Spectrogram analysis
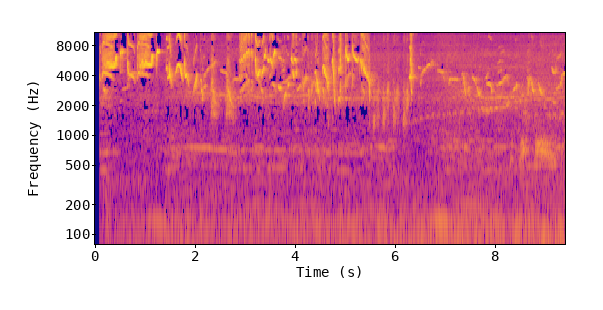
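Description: An Oriental magpie-robin sings a rich, varied run of sweet whistles, quick chirps and rising notes for about six seconds, then softer phrases fade out.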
